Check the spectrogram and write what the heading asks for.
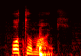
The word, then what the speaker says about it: Potomac: sobrevoava o rio potomac é assim a pronúncia potomac e se preparava para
